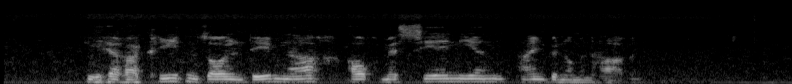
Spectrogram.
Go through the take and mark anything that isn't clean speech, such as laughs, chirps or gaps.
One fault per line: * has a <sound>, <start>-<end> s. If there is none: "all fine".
all fine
